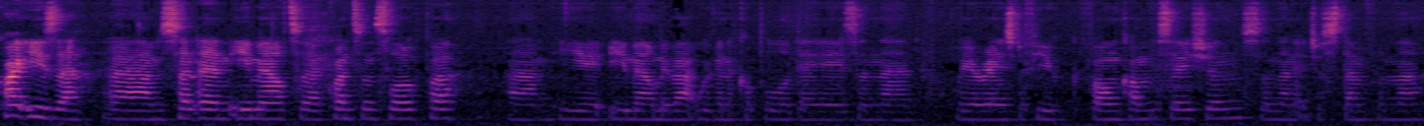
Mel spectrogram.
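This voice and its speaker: Amid noticeable background noise and audible room echo, a woman speaks at a fairly quick pace and a fairly low pitch, with monotone, flat intonation and big swings in loudness. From England, Manchester. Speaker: university footballer. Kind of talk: interview.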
